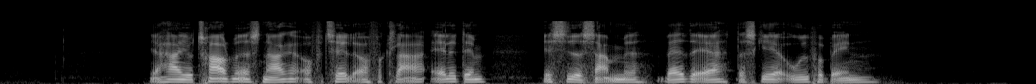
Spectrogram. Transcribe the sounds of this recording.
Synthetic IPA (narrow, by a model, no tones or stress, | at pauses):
jɑ̈ɪɦɑ̈jo̝t͡sʰʁɑ̈ʊ̰d̥meðˠæsnɑ̈ɡ̥əʔɒ̽fɒ̽t͡sʰel̰ə̰ɒ̽fɒ̽kʰlɑ̰̈ːɐʔæləd̥em | jɑ̈ɪse̝ð̰ˠɐsɑ̈m̰n̩meðʋæðˠd̥e̝ʔæɐd̥ɑ̈sɡ̥e̝ɐ̰ʔuːð̞̩ˠəpʰɒ̽b̥ɛːnn̩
